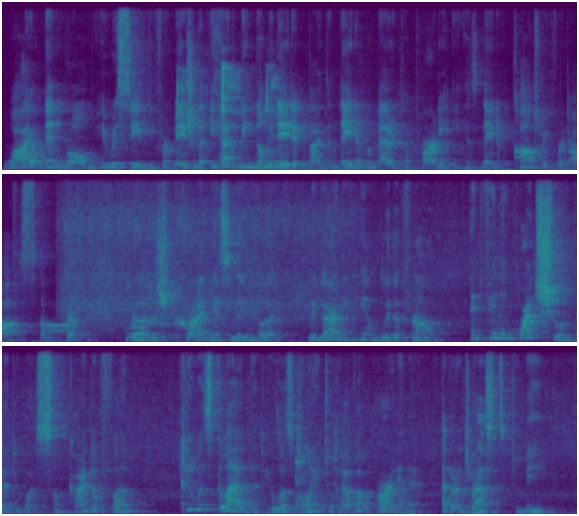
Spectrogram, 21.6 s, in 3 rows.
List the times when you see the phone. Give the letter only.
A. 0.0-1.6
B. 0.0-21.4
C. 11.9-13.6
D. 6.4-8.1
D.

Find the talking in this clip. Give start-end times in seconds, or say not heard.
0.0-21.4.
